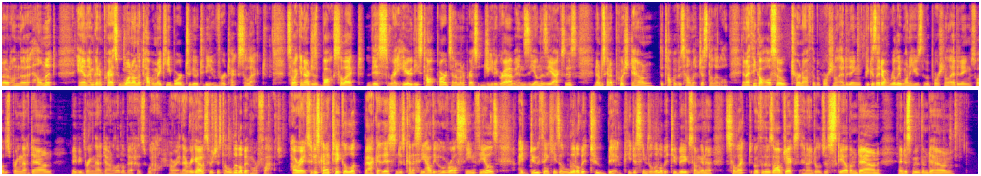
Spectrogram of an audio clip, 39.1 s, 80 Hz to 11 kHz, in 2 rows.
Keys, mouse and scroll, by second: 0.5 a, 2.3 1, 4.7 b, 4.9 shift+middle click, 5.1 scroll up 1, 7.2 b, 7.4 shift+middle click, 7.5-8.6 scroll up 3, 9.0 g, 16.2 click, 17.0 shift+middle click, 17.1 scroll up 2, 17.3 g, 20.4 right click, 20.9 g, 22.0 z, 22.2-22.7 scroll down 10, 22.7 a, 22.9 shift+middle click, 23.6 KP_0, 24.2-24.7 scroll down 10, 24.7 shift+middle click, 25.4 shift+middle click, 25.7 a, 28.4-29.5 shift+middle drag, 29.5-30.8 scroll up 3, 30.0 shift+middle drag, 30.8 shift+middle click, 31.6-32.0 scroll up 3, 32.0-32.3 scroll down 2, 32.3-32.8 scroll up 3, 32.8 right click, 33.7-34.1 shift+middle drag, 34.1 s, 34.7-37.8 drag, 35.3 g, 37.5 s, 38.1 g.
